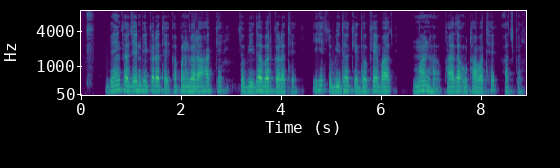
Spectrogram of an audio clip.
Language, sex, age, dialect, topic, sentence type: Chhattisgarhi, male, 18-24, Western/Budati/Khatahi, banking, statement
